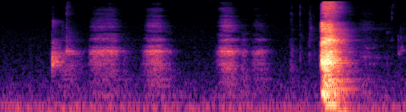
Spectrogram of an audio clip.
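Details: Sneezing at bath time: several quick catching in-breaths build up, then one loud explosive sneeze.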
